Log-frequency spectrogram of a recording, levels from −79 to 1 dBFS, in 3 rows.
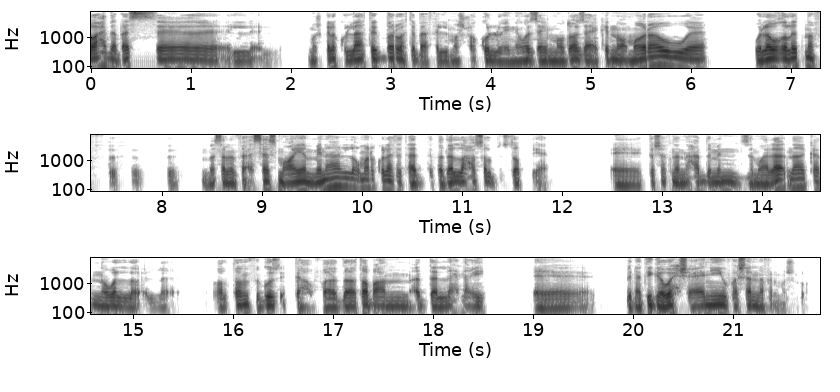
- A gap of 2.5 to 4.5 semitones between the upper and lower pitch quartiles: Yes, average, 2.8 semitones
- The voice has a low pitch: Yes, very low, 90 Hz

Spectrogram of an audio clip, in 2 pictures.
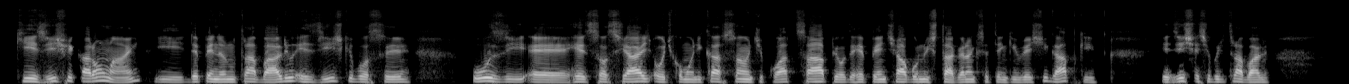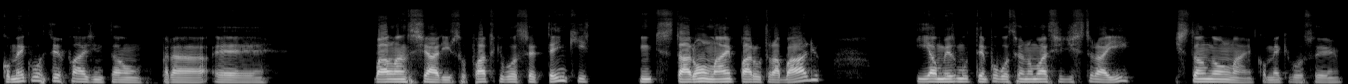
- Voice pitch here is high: No, low, 120 Hz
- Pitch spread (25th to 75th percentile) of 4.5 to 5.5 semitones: No, average, 2.9 semitones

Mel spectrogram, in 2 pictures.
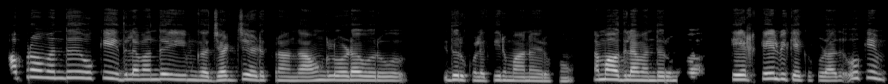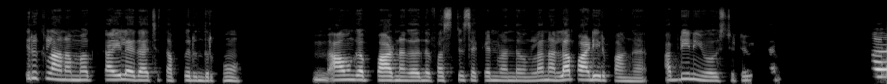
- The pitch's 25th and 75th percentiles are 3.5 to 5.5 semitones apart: No, average, 2.8 semitones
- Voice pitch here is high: Yes, high, 195 Hz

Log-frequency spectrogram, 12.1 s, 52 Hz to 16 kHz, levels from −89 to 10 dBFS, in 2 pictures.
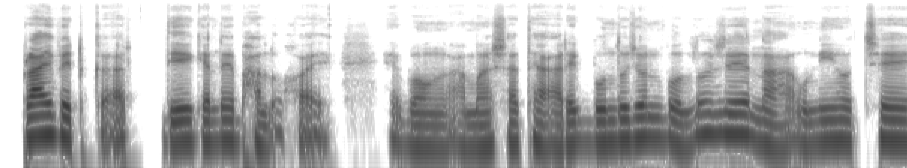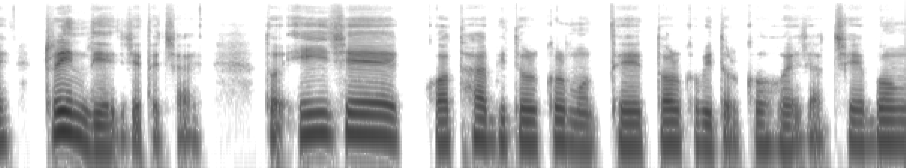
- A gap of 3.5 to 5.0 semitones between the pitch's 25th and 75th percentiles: No, narrow, 2.5 semitones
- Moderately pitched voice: No, low, 130 Hz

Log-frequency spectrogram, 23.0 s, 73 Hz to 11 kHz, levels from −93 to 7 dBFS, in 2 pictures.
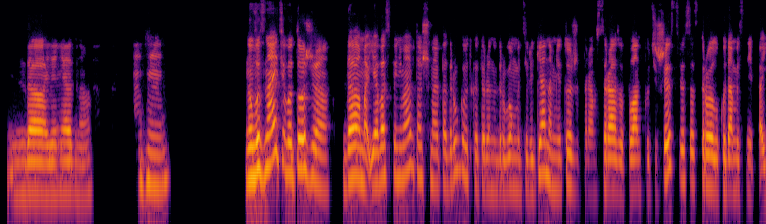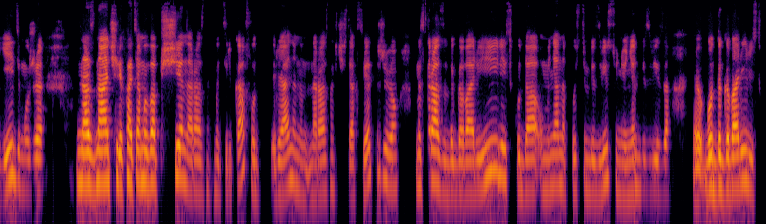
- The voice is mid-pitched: Yes, medium, 165 Hz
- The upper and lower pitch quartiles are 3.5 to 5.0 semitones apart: Yes, average, 3.8 semitones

